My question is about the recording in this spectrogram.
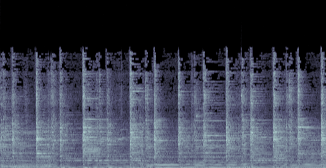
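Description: Acoustic guitar strummed in a steady rhythm, about three strokes a second, its chords ringing on between strokes.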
